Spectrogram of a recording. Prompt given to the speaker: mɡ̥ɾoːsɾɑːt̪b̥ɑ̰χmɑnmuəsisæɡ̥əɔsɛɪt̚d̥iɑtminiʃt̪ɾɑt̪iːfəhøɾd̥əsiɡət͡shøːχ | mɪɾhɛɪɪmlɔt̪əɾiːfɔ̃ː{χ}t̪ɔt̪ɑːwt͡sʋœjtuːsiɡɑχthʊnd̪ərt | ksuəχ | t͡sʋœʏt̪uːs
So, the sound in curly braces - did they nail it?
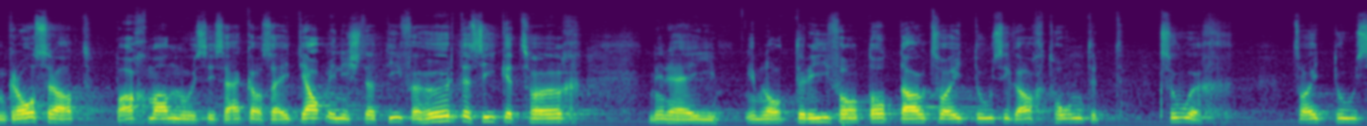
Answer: no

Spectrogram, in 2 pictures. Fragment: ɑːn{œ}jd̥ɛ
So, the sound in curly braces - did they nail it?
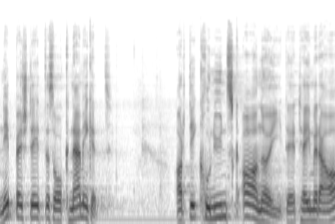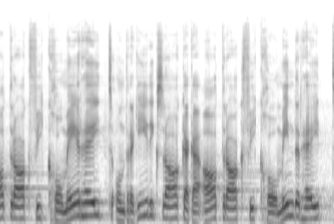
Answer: yes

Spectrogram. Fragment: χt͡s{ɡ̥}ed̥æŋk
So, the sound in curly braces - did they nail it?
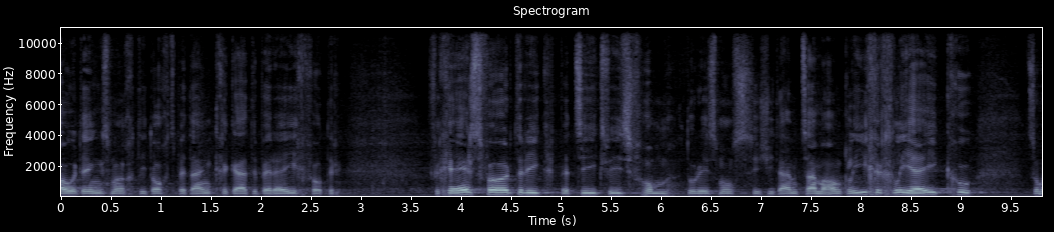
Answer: no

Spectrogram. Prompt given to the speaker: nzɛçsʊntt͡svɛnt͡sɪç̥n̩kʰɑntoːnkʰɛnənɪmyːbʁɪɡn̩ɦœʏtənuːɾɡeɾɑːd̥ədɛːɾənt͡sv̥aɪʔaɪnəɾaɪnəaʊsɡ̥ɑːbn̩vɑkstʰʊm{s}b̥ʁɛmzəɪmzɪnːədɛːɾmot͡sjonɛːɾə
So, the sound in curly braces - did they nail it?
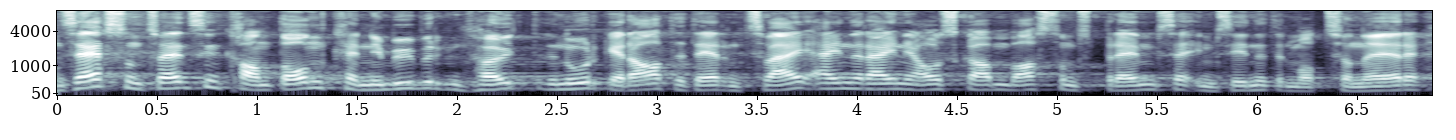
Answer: yes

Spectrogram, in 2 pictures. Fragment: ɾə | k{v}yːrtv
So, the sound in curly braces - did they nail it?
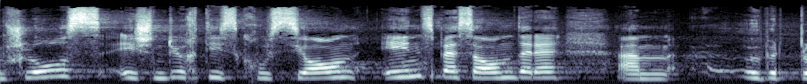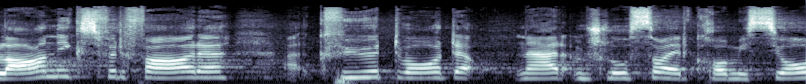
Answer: no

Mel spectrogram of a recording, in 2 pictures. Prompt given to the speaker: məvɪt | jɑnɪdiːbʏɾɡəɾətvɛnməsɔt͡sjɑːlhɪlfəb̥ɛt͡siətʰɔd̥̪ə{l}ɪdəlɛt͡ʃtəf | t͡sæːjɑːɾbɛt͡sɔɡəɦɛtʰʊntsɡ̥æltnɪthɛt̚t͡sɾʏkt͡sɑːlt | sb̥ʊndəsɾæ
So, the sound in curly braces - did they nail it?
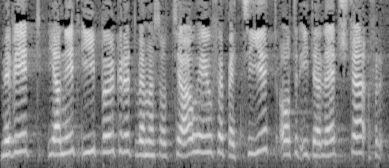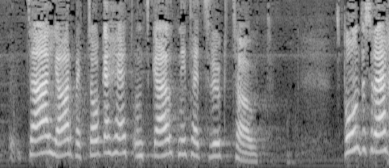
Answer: no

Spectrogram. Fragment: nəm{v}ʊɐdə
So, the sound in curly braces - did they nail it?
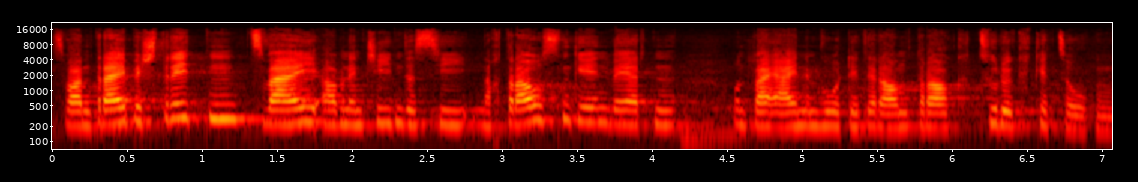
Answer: yes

